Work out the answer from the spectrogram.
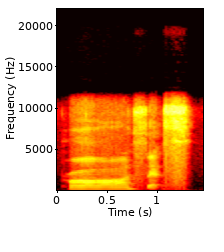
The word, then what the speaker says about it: process: process everything and so the pronunciation is process that process at the process like a short Oh sound off process everything yep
